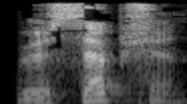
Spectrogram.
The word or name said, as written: reception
